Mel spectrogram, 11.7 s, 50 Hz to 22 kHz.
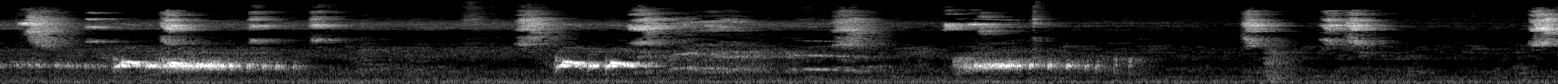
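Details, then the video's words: Song of a cemani zebra dove from Tangerang, Banten, Indonesia, 24 August 2020: three rolling, trilled coos of about a second each, repeated roughly every three seconds, with scattered thin high chirping from other small birds throughout. "Suara burung perkutut cemani"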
